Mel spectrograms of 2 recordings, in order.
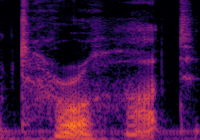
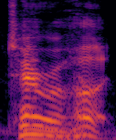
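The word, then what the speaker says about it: Terre Haute: Terote. You said you was in Indiana. I was in Terara Hut. Terra Hut. Yeah, I got the name wrong.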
